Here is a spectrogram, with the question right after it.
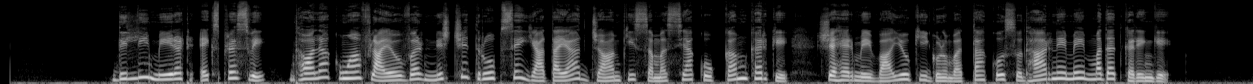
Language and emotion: Hindi, neutral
